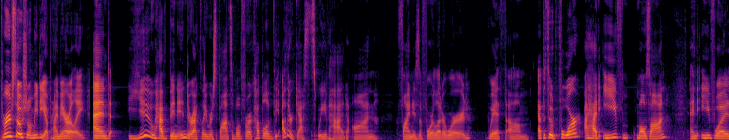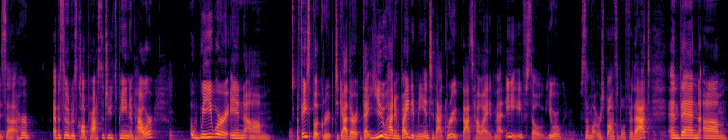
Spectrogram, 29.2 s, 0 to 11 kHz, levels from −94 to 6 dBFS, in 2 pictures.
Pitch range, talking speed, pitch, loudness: 155-200 Hz, 155 wpm, 175 Hz, -28 LUFS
